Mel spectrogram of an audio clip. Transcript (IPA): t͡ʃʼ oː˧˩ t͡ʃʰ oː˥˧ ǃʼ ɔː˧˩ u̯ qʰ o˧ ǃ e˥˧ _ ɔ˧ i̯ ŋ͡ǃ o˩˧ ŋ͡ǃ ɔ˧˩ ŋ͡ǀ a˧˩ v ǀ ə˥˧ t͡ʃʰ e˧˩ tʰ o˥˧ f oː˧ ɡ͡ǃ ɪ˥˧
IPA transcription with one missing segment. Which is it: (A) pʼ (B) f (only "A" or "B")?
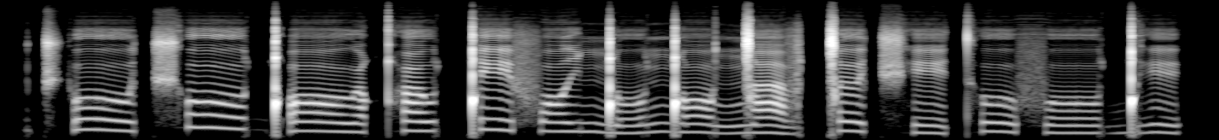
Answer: B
